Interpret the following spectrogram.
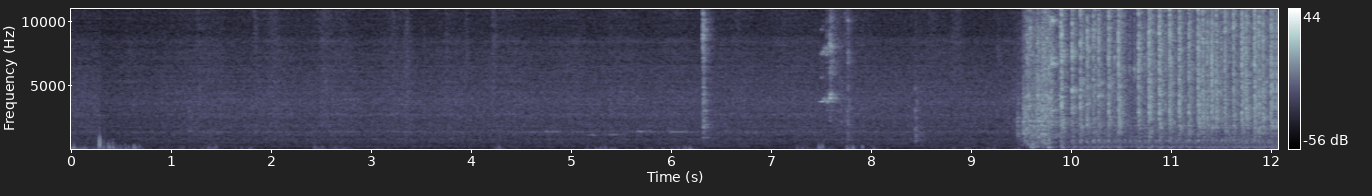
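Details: Tecumseh 4,000 W generator, 8 hp engine, small drill load; clicks, then catches and runs at steady even roar with exhaust-smoke fan rush. Normal running under light load, adequate power.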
